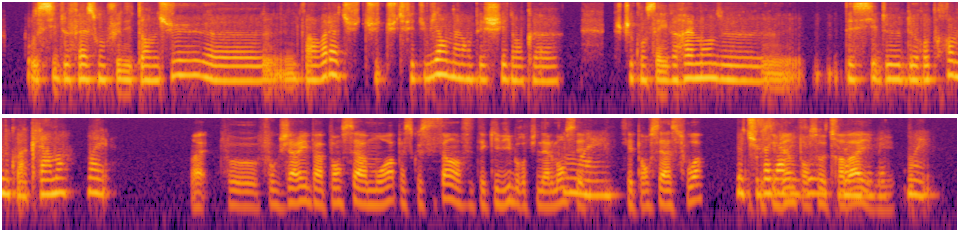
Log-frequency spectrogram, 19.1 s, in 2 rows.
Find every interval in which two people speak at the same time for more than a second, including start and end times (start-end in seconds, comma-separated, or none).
17.0-18.4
